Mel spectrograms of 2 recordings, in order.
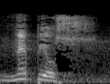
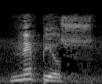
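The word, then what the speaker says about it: νήπιος: La palabra niño en el griego o se pronunciaría nepios, N-E-P-I latina O-S, nepios.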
